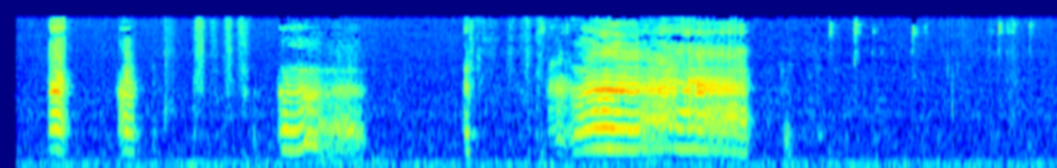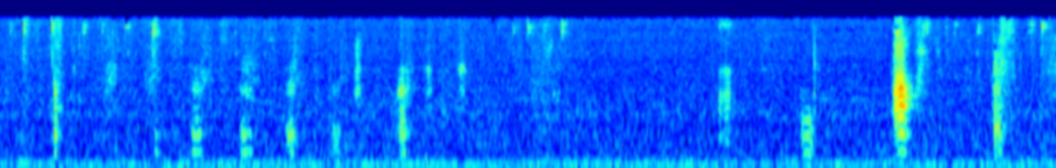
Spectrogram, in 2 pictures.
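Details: Newborn baby's thin, wavering cry in brief bursts fading into soft fussing as a Labrador licks and calms the baby; infant crying that settles.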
